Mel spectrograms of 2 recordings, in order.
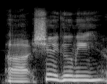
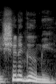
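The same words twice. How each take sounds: First: Shinigumi said slowly, pitched up, syllable by syllable; careful name try. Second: Shinigumi said smoothly at normal pitch; confident name. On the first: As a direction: sound out Shinigumi carefully and high. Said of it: "let me try and say his name". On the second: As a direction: Shinigumi said quickly and sure of it. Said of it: "I think I said it right". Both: Shown as a demonstration.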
